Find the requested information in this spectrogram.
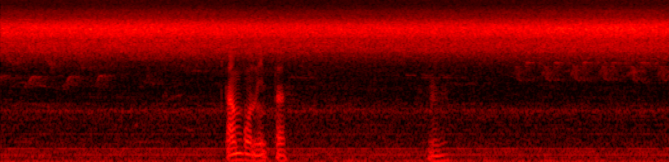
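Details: Continuous shrill droning of cicadas, even and sustained, briefly overlaid by two short bursts of a human voice partway through.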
